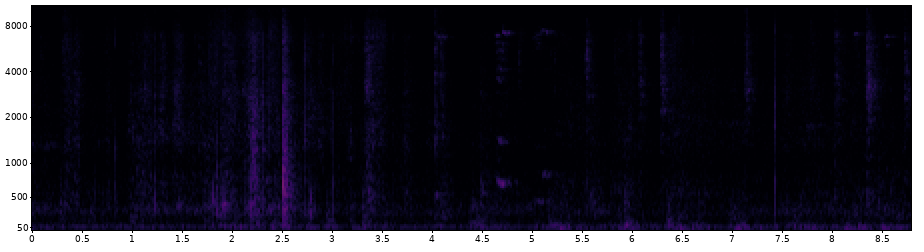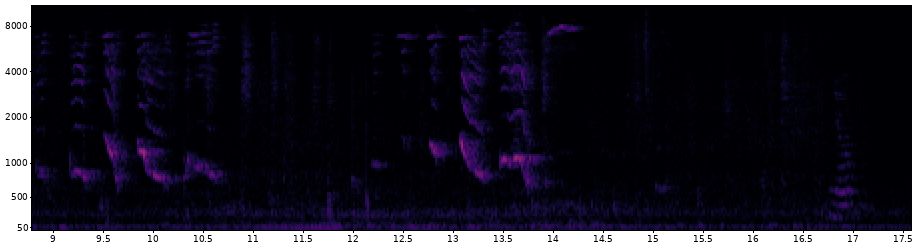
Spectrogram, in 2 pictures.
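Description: Goldendoodle puppy whimpering in two short bouts of high, falling whines, about nine and thirteen seconds in. Light ticks and knocks come in the first few seconds.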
